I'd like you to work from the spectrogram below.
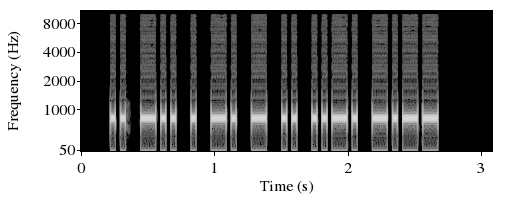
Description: Morse code, heard as a keyed tone, about 32 wpm, 800 Hz. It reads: IDENTIFY
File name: Technical Subjects / Technical Subjects-mp3s / Sw Pwr Sup @30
